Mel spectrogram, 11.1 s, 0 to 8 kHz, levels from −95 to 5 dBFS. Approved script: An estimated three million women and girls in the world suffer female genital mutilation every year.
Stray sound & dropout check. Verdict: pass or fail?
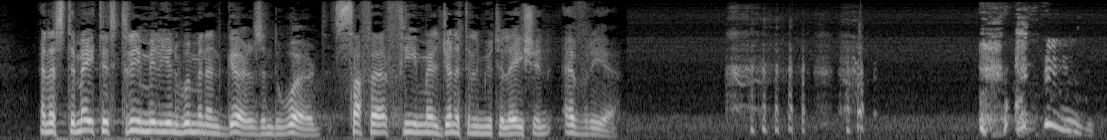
fail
